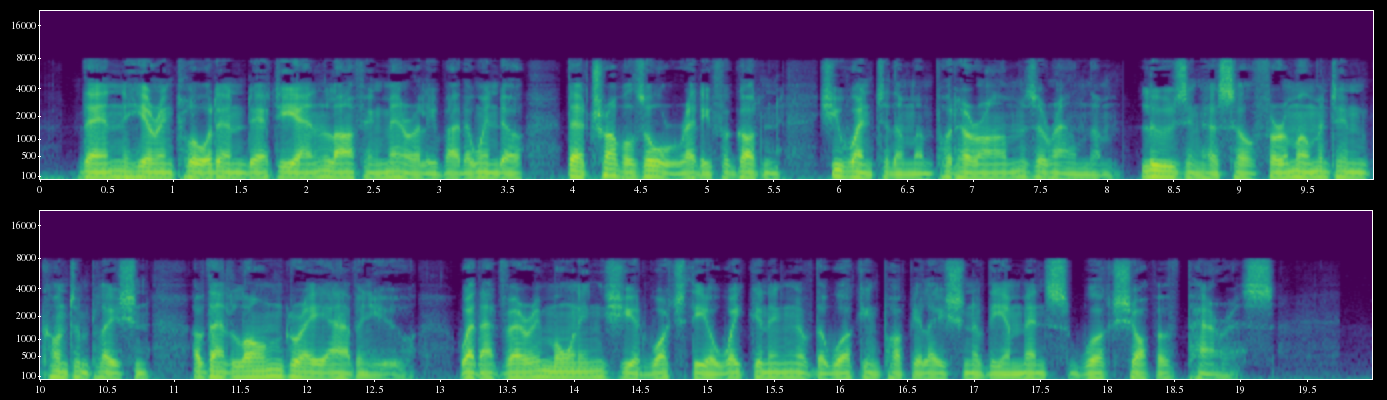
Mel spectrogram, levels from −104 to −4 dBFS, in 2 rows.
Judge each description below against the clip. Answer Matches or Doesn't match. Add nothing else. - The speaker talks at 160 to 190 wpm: Matches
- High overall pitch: Doesn't match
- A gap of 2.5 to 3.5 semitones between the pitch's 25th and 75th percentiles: Matches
